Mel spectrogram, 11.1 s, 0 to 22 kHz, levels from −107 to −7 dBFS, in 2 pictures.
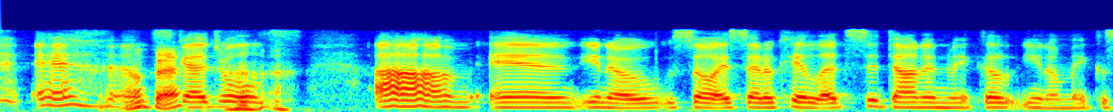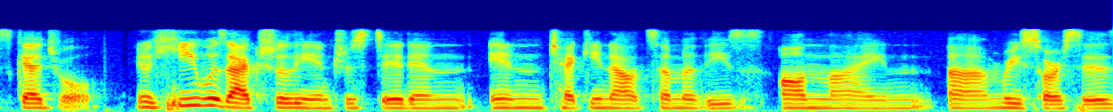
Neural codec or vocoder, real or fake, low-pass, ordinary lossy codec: none; real; 7.2 kHz; Opus, 64 kbps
